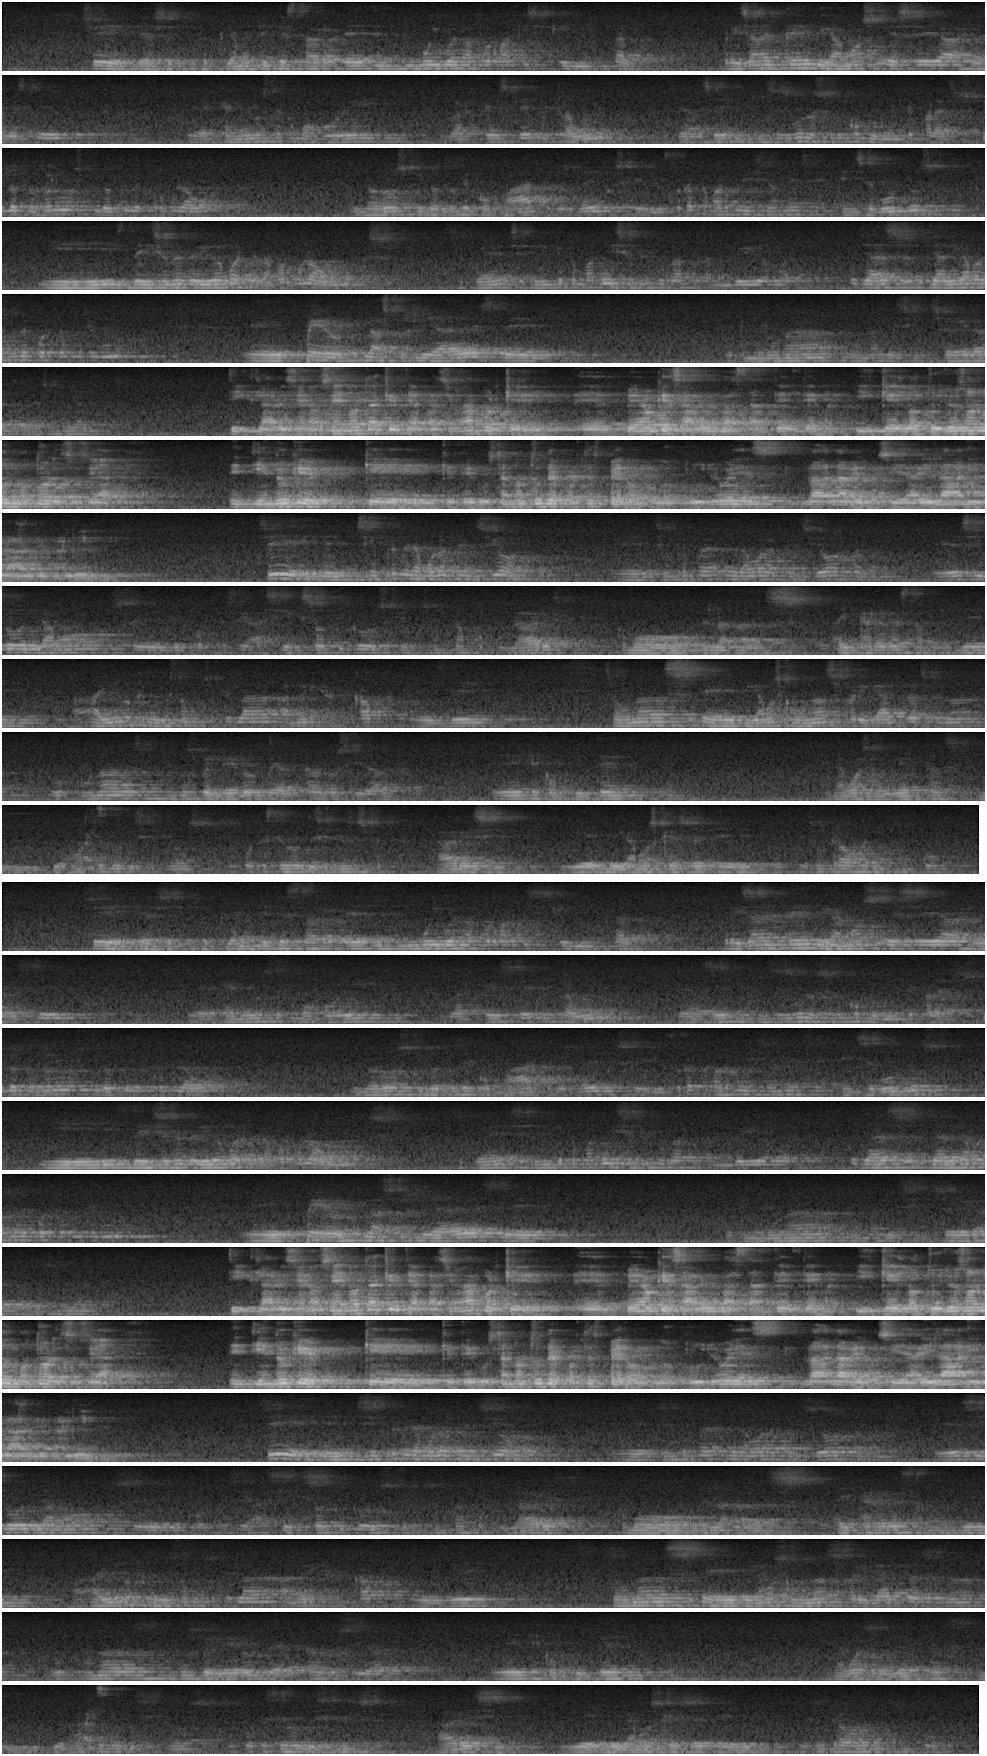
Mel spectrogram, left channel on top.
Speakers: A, on the left (about 35°); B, on the right (about 15°).
A: Sí, es- efectivamente hay que estar eh, en muy buena forma física y mental. Precisamente, digamos, ese ajedrez que practico, que, que a mí me gusta como hobby jugar, que es que Ultra Bullet, que se hace en 15 segundos, es muy conveniente para esos pilotos, no solo los pilotos de Fórmula uno sino los pilotos de combate, los médicos, que les toca tomar decisiones en en segundos y decisiones de vida o muerte. En la Fórmula uno pues se, puede, se tienen que tomar decisiones muy rápidas también de vida o muerte. Pues ya, es, ya digamos es un deporte muy seguro, eh, pero las posibilidades de, de tener una, una, lesión severa todavía son muy altas.
B: Sí, claro, y se, no- se nota que te apasiona porque eh, veo que sabes bastante del tema y que lo tuyo son los motores, o sea, entiendo que, que- que te gustan otros deportes, pero lo tuyo es la, la velocidad y la, y la adrenalina.
A: Sí, me, siempre me llamó la atención eh, siempre me, me llamó la atención. También eh, sigo, digamos, eh, deportes eh, así exóticos que no son tan populares, como la- las, hay carreras también de, a- hay uno que me gusta mucho que es la American Cup, que es de, son unas, eh, digamos, como unas fregatas, una, u- unas, unos veleros de alta velocidad eh, que compiten en aguas abiertas y digamos
B: Así.
A: tiene unos diseños, esos botes tienen unos diseños espectaculares y, y, eh, digamos que es, eh, es un trabajo en equipo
